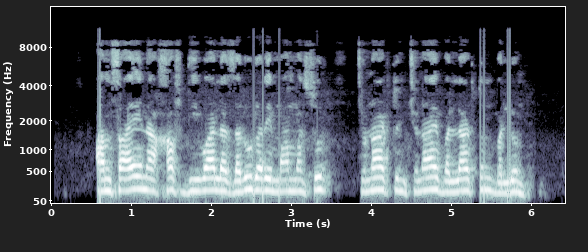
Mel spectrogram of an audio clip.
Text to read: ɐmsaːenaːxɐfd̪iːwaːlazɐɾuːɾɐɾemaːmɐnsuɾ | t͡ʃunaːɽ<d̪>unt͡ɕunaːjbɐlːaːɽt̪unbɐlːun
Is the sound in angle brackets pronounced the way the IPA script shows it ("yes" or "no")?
no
